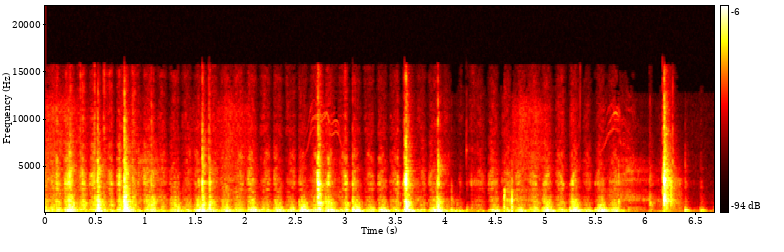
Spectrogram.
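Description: A coin or fingernail scratches at a scratch-off card from a board game prototype, giving a steady run of quick, raspy rubbing strokes up close, ending with a sharper scrape and a brief pause.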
